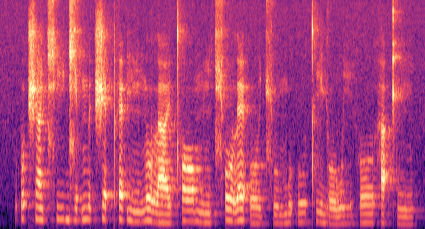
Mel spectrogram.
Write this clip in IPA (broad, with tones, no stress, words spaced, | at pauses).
ʔʊ˦ʔʃã˦˨t͡ɕʰi˦d͡ʑɛ˦ʔ mɪ˦ʔ ʃɛ˦ʔpʰɛ˦ʔjĩ˨no˦˨ la˨ɪ̯tʰɔ˦mĩ˨ t͡ɕʰo˦˨lɛ˦˨ ʔo˨ʊ̯t͡ɕʰu˨mu˦˨ ʔu˦ tʰi˦˨jo˨ wi˨ ho˦ʊ̯ hä˦ʔkʰĩ˨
